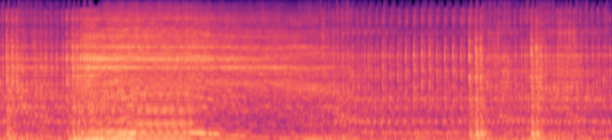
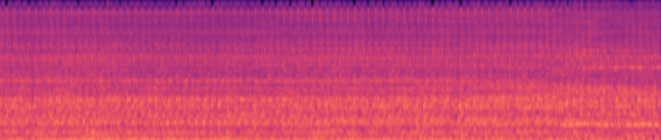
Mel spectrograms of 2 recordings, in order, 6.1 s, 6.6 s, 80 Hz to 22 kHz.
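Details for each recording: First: Yamaha Fazer 150 single-cylinder motorcycle revs once, then idles roughly with a dull top-end knock, engine noise before teardown. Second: Fazer 150 single-cylinder motorcycle engine, cold first start warming up with idle slightly raised, after teardown for an engine noise: smooth, quiet, steady even beat; normal idle.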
